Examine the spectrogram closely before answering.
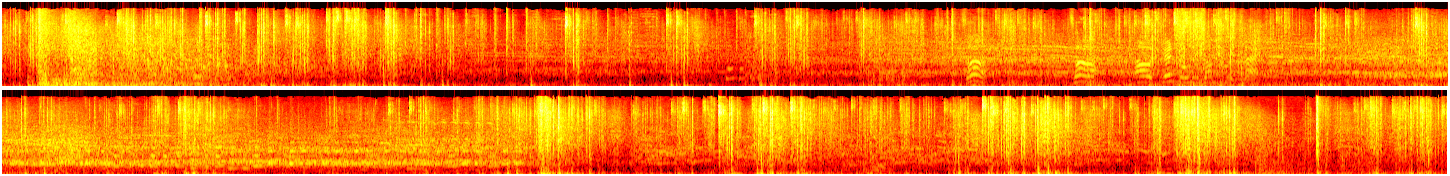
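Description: Musket volleys crack and boom across open ground.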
